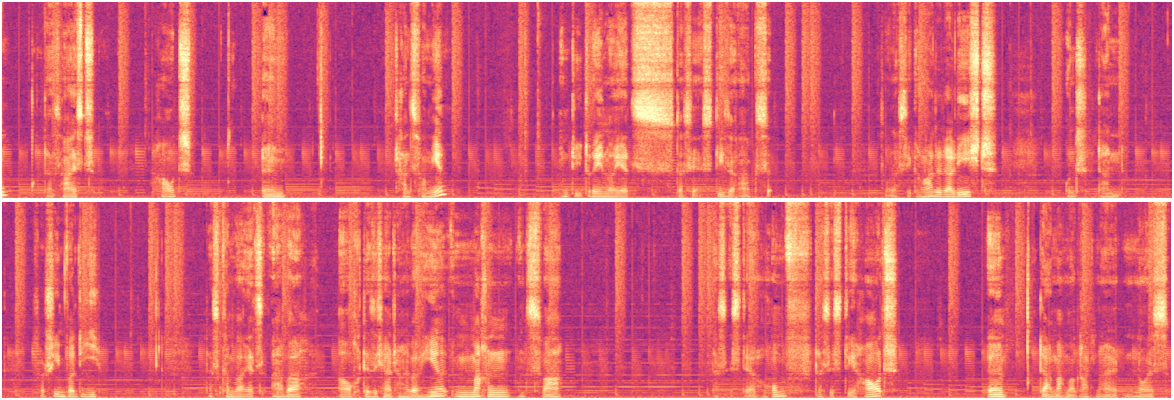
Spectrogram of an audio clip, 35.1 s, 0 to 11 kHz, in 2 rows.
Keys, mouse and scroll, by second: 1.8 right click, 7.1 right click, 7.7 middle click, 7.8-8.2 scroll down 1, 9.5 middle click, 10.7-13.0 right drag, 13.1-15.2 middle drag, 17.1 middle click, 18.5 scroll up 1, 22.0 click, 27.1 click, 29.3 click, 33.8 click.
